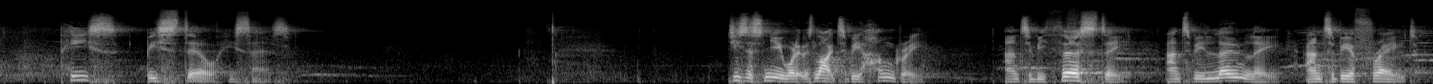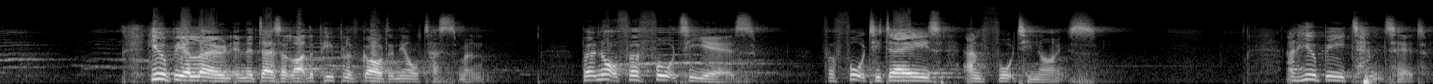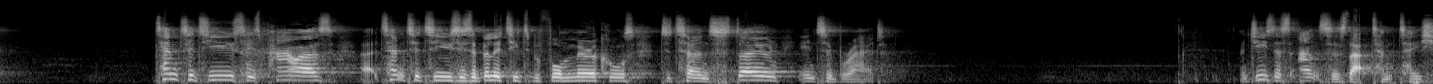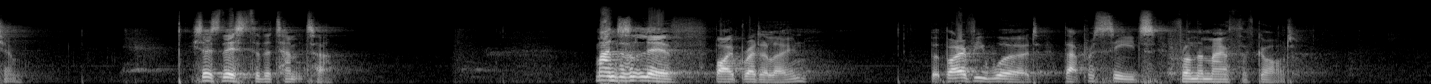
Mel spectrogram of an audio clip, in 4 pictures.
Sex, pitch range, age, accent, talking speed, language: male, 145-210 Hz, 40-59, British, 110 wpm, English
